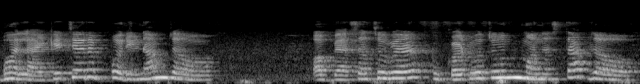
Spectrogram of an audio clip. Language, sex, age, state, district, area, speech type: Goan Konkani, female, 45-60, Goa, Quepem, rural, spontaneous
